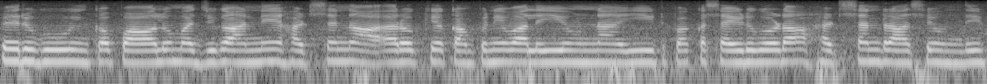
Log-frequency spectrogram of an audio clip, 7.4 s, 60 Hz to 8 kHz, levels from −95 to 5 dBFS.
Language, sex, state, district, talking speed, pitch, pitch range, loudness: Telugu, female, Andhra Pradesh, Sri Satya Sai, 155 wpm, 215 Hz, 210-220 Hz, -16 LUFS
